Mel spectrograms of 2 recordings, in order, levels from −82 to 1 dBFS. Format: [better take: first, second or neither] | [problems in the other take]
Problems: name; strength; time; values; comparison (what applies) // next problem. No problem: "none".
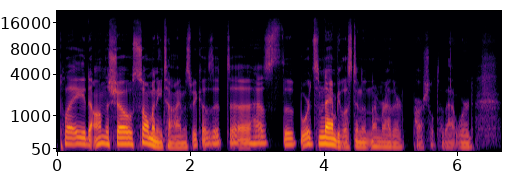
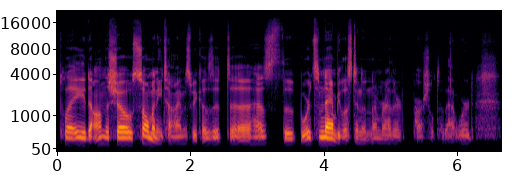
first | thin; somewhat; fading below 300 Hz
